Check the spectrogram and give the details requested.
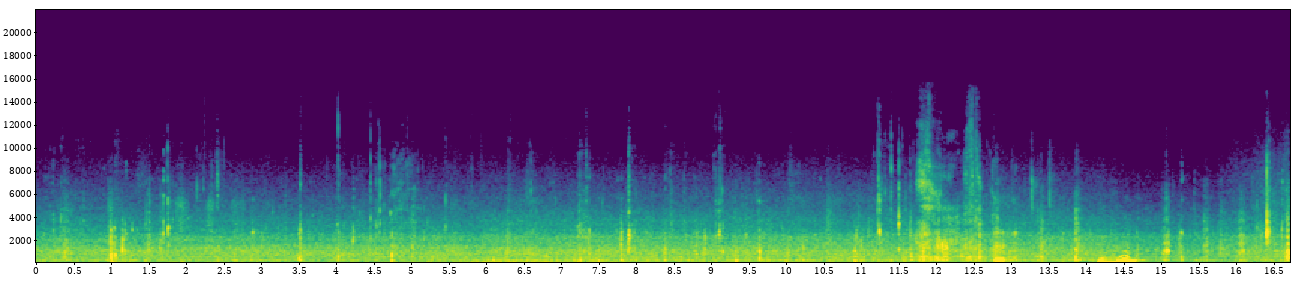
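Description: Close-up chewing and crunching of crisp raw vegetables and pounded long-bean salad, scattered crunches over a steady background rumble of traffic. About fourteen seconds in, a brief hummed vocal sound rises and falls in pitch and is the loudest moment.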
